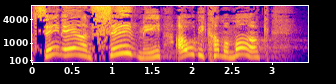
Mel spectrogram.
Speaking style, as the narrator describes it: Luther, when he cried out

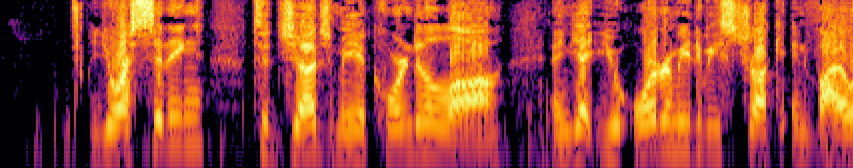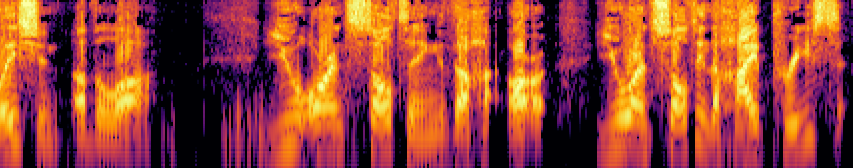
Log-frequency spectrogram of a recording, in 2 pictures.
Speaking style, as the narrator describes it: asked the bystanders

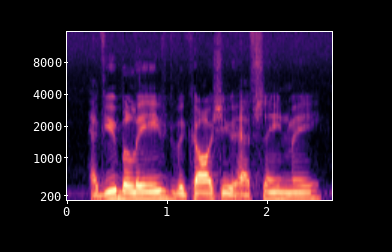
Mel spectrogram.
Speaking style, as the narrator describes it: Jesus asked

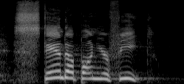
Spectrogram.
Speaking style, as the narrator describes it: called out to him

